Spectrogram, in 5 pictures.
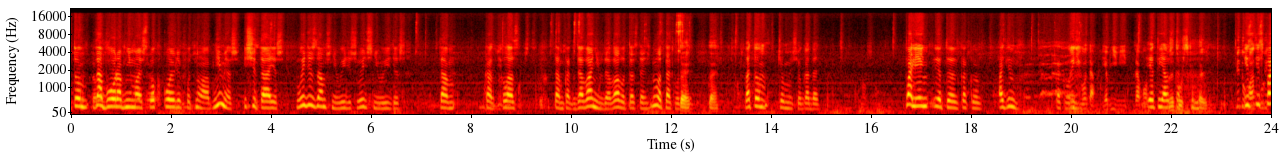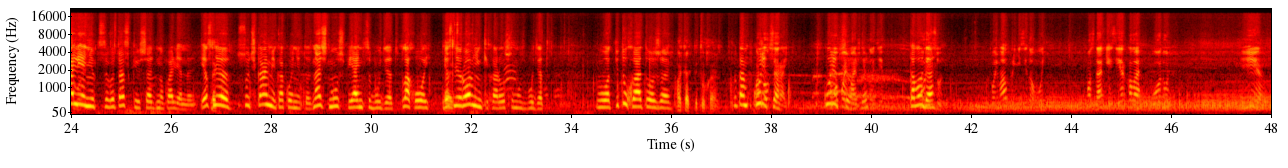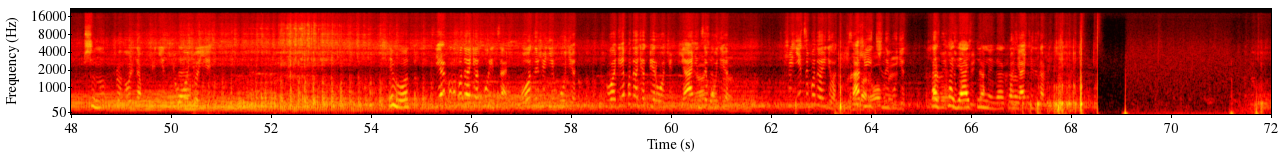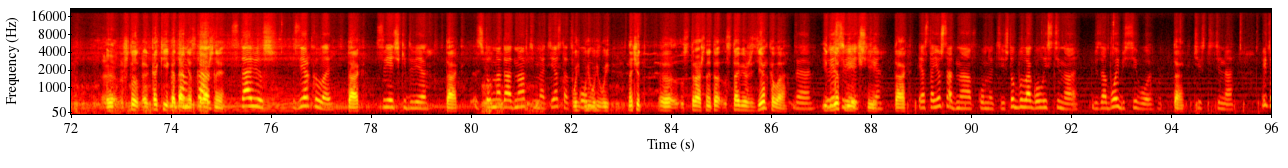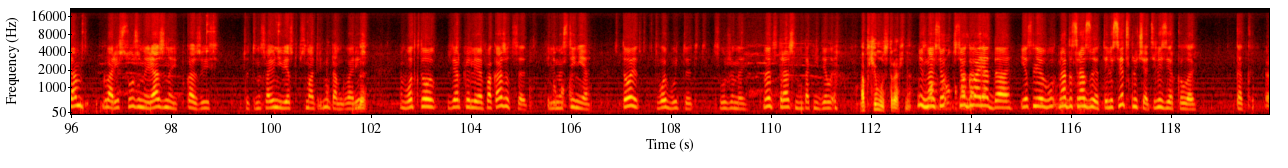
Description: Рассказ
